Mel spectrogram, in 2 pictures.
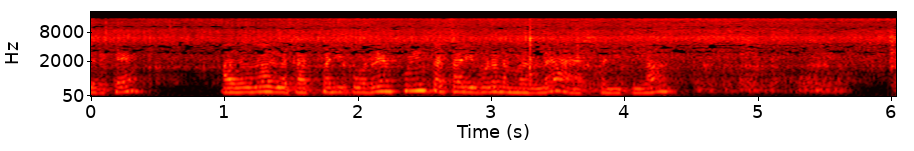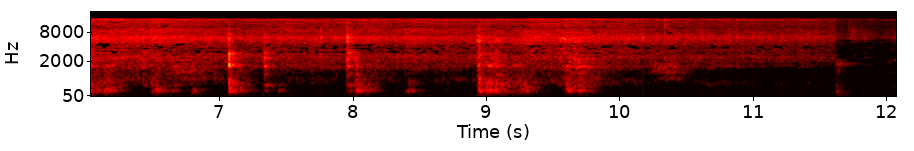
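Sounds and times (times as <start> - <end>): food sizzling in oil: 0.0 - 12.0
metal spoon scraping pan: 2.9 - 10.0.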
